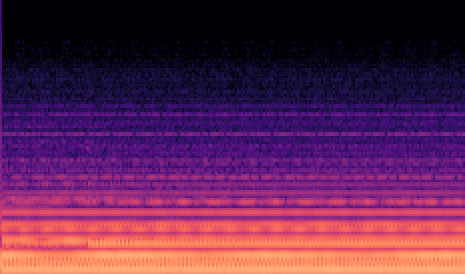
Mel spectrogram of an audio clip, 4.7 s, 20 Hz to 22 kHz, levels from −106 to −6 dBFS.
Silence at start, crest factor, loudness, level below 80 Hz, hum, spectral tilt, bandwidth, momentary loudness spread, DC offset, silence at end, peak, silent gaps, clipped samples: 0 s; 10 dB; -26 LUFS; -30 dBFS; none; -12.5 dB/octave; 3.7 kHz; 2 LU; under 0.1%; 0 s; -14 dBFS; none; under 0.1%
